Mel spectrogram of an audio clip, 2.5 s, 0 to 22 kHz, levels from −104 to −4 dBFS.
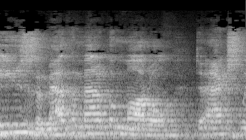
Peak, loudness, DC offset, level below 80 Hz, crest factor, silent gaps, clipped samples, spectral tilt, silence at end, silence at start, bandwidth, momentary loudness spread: -2 dBFS; -18 LUFS; under 0.1%; -44 dBFS; 16 dB; none; under 0.1%; -4 dB/octave; 0 s; 0 s; 10.5 kHz; 6 LU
